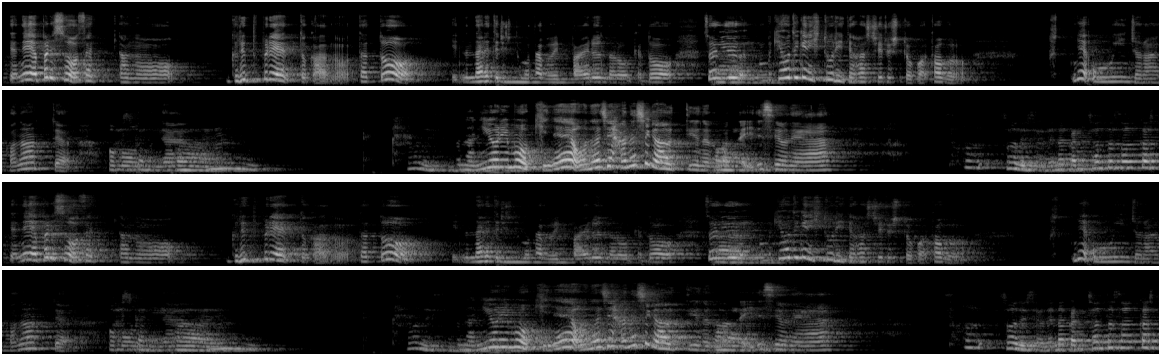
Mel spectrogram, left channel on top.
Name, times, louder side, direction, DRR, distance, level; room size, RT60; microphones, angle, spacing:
voice 1, 0.1-1.7 2.3-4.1 4.6-9.6 10.7-14.1 16.1-19.9 22.3-22.5, left 4 dB, 50° left, 10 dB, 0.5 m, -29 dB
voice 2, 5.0-5.8 7.1-7.6 12.7-13.8 15.6-16.6 18.7-19.2 21.2-23.1, left 1 dB, 65° right, 1 dB, 1.3 m, -35 dB
11.0 x 7.7 x 2.6 m, 1.0 s
head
